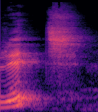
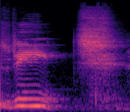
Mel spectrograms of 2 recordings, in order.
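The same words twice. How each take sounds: First: "Rich" with a short i. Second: "reach" with a long ee. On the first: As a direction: keep the vowel brief in "Rich". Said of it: "छोटी ई की मात्रा". ("Rich" में छोटी इ की मात्रा) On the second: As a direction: stretch the vowel in "reach". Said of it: "बड़ी ई की मात्रा". ("reach" में बड़ी ई की मात्रा) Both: Shown as a demonstration.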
